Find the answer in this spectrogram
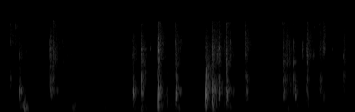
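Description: Computer keyboard typing: a quick, irregular run of key clicks as a short word is typed.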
